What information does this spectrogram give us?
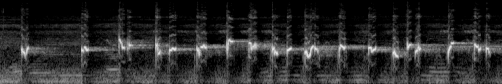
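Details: Sooty-headed bulbul singing a long, rapid fighting-style song used to provoke answers from other birds: a steady string of brief whistled notes, mostly level with small upward and downward slurs.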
